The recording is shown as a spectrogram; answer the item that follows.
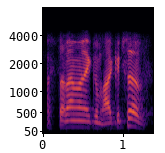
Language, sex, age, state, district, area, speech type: Kashmiri, male, 45-60, Jammu and Kashmir, Ganderbal, rural, conversation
